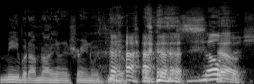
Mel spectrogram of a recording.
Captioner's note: laughter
